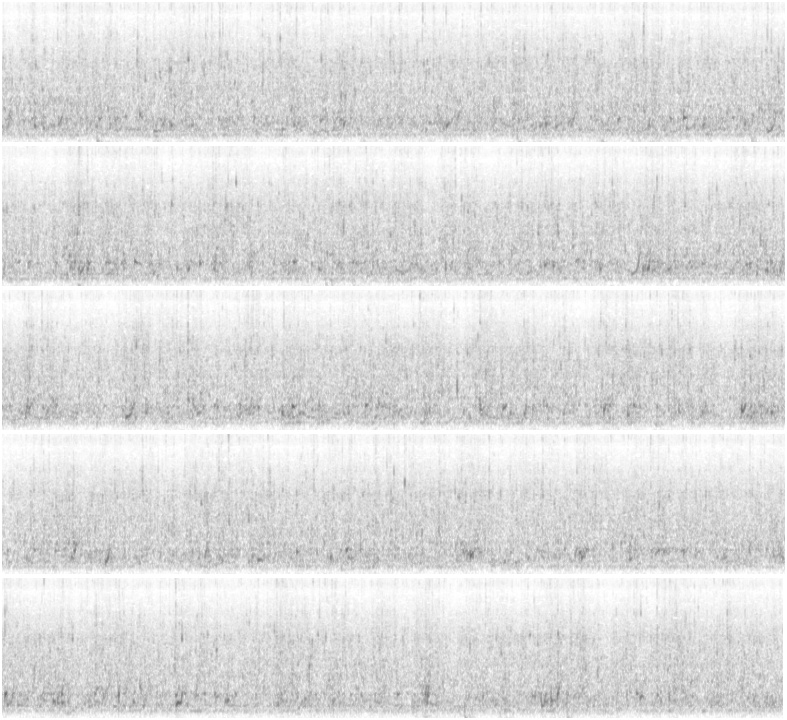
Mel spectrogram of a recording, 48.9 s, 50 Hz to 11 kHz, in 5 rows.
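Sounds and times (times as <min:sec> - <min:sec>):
stream water flowing: 0:00.0 - 0:48.9.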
